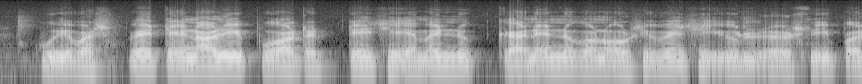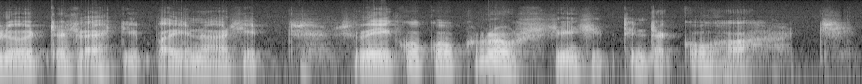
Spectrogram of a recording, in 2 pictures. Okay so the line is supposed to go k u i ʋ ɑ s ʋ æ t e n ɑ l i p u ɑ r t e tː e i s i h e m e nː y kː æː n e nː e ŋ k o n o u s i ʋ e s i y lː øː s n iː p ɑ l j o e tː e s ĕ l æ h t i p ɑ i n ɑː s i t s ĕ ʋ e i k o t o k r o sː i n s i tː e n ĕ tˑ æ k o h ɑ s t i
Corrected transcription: k u i ʋ ɑ s ʋ e t e n ɑ l i p u ɑ l t e tː e i s i h e m e nː y kː æː n e nː e ŋ k o n o u s i ʋ e s i y lː øː s n iː p ɑ l j o e tː æ s ĕ l æ h t i p ɑ i n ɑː s i t s ĕ ʋ e i k o k o k r o sː i n s i tː e n ĕ tˑ æ k o h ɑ h t i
